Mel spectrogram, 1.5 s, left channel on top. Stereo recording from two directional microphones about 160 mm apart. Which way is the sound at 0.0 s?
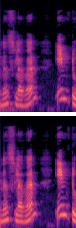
50° right (ahead or behind).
